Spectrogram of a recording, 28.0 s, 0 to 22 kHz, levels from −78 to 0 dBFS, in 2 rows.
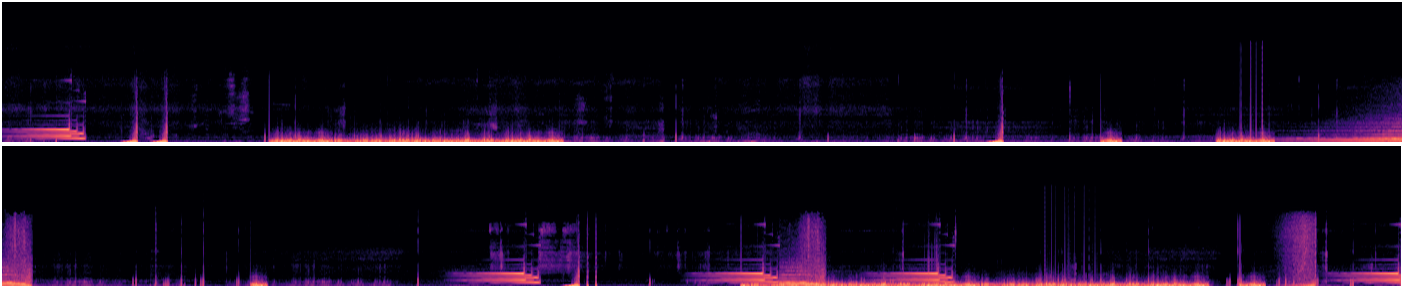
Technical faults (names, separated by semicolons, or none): processor overload crackle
